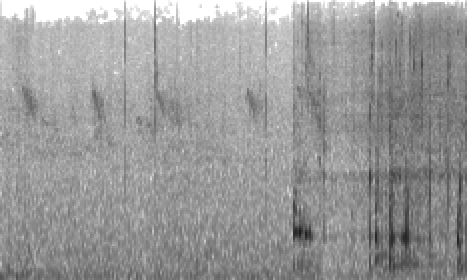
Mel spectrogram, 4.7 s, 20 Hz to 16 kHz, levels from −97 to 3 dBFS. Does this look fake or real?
real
